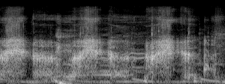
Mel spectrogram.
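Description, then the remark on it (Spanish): A person imitates with their voice the raspy, saw-like bark of a dog named Jack, producing a series of rough, grating bursts in a fairly loud, uneven rhythm. “Y el ladrido del perro era como un serrucho así.”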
